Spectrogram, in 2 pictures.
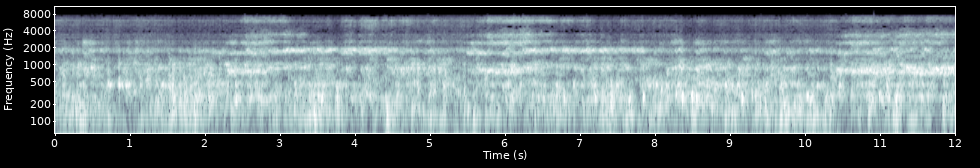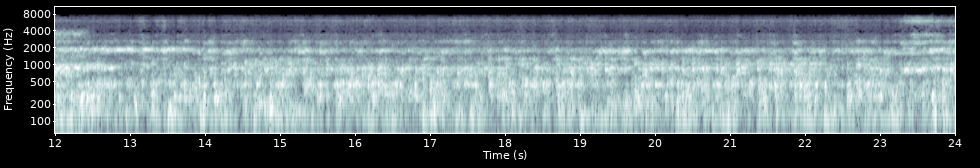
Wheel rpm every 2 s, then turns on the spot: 230, 230, 230, 230, 230, 220, 220, 230, 230, 230, 230, 230.
none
